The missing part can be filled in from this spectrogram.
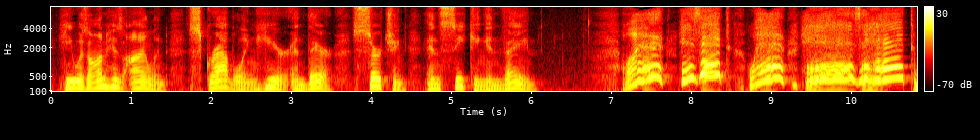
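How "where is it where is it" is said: very high, very loud, swooping anguished wailing. Reading a story aloud, a creature searching in the dark: Gollum crying out. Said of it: "Bilbo heard him crying".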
